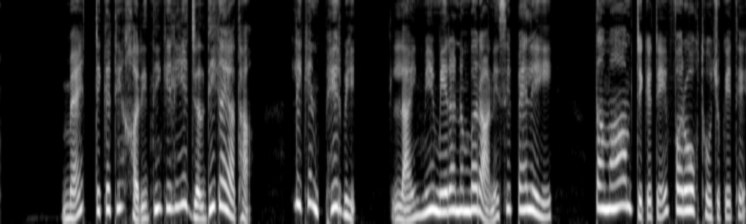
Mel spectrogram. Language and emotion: Urdu, sad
